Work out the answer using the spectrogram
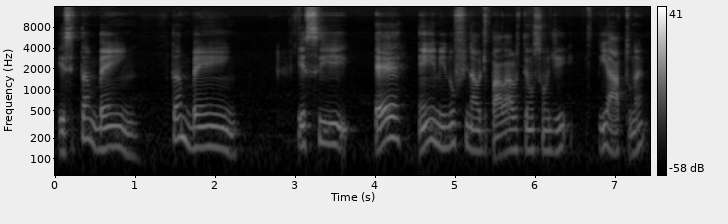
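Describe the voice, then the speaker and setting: Man, Brazilian Portuguese accent, exam-prep teacher, emphatic, keeps checking in, mid-pitched voice. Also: a little slow, vocal fry. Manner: lively, emphatic, checks in often. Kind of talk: informal exam-prep lesson.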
